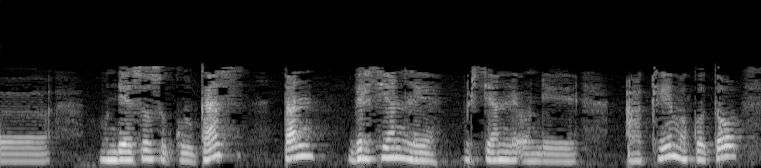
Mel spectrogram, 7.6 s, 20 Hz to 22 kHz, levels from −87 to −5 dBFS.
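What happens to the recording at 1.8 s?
At 1.8 s the speech carries AAC compression damage that runs through the whole clip. Nothing survives above about 5.1 kHz, so it sounds dull, smeared and warbly, most likely from AAC-LC coding at a bitrate near 12 kbps. A spectrogram shows a hard ceiling there with patchy, holed bands below.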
